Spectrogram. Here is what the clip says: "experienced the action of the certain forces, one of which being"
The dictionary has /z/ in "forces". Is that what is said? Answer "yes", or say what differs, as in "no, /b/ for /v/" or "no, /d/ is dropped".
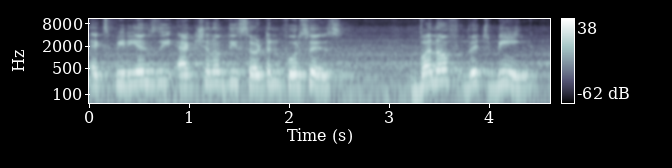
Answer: yes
